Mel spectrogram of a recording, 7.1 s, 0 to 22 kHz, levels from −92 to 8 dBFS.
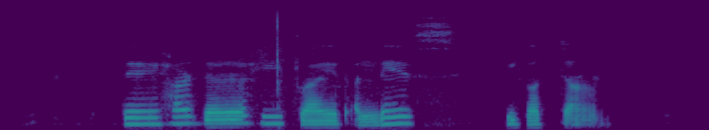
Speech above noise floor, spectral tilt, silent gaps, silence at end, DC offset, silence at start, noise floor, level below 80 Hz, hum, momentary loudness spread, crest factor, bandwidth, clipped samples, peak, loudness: over 45 dB; -6 dB/octave; none; 1.15 s; under 0.1%; 1.25 s; under -90 dBFS; under -90 dBFS; none; 14 LU; 22 dB; 13 kHz; under 0.1%; -26 dBFS; -46 LUFS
